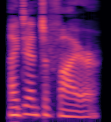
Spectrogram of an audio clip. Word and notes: identifier: aɪdɛ́ntəfàɪɚ; アイデンティファイア

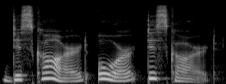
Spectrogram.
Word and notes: discard: diskάː r d; ディスカード

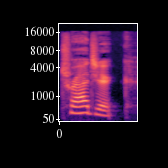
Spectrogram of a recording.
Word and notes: tragic: trǽdʒik; トラァジック

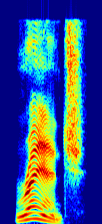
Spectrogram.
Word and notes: ranch: rǽntʃ; ランチ

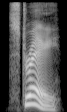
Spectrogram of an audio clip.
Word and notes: stray: stréi; ストレイ

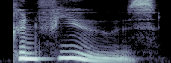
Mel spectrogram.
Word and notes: confuse: kənfjúːz; コンフューズ

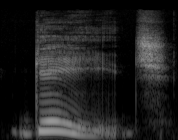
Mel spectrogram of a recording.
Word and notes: gauge: ɡéidʒ; ゲイジ

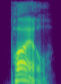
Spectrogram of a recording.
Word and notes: pile: páil; パイル

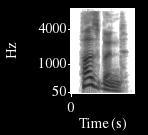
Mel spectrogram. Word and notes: husband: hʌ’zbənd; ハズバンド

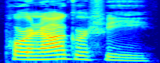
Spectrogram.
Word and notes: pornography: pɔː r nάɡrəfi; ポゥノグラフィ

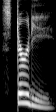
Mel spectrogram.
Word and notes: sturdy: stə́ːrdi; スターディ

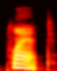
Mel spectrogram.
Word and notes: plant: plǽnt; プラァント

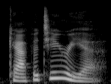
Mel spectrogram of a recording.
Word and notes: cafeteria: kæ`fətí ə riə; カフェテリア

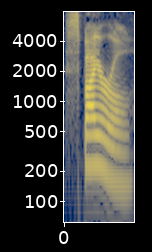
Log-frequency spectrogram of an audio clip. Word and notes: spiral: spáiərəl; スパイロゥ

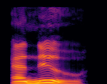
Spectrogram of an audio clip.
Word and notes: anew: ənjúː; アヌゥ

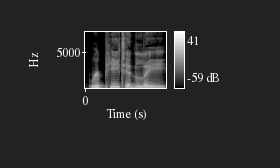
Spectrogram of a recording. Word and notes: repeatedly: ripíːtidli; リピーテドリィ

